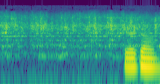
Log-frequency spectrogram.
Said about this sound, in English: Here it goes. See, sounds like a perfectly healthy flush.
